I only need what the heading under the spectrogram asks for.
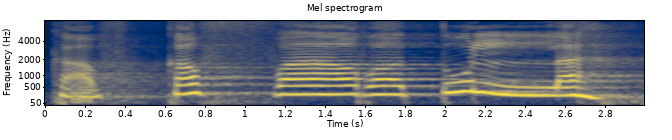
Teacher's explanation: Kaffaratul Tul ada idgham bila gunnah karena ada tanwin dhammah menghadapi lam, maka tanwin dileburkan ke lam, tidak disertai dengung, cukup ditekan. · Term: Idam bilunah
